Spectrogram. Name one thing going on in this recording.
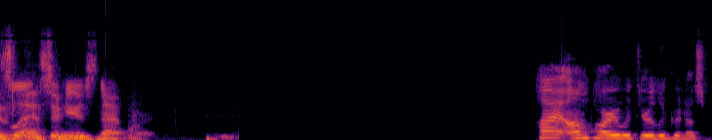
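A young woman speaks clearly into a nearby microphone.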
